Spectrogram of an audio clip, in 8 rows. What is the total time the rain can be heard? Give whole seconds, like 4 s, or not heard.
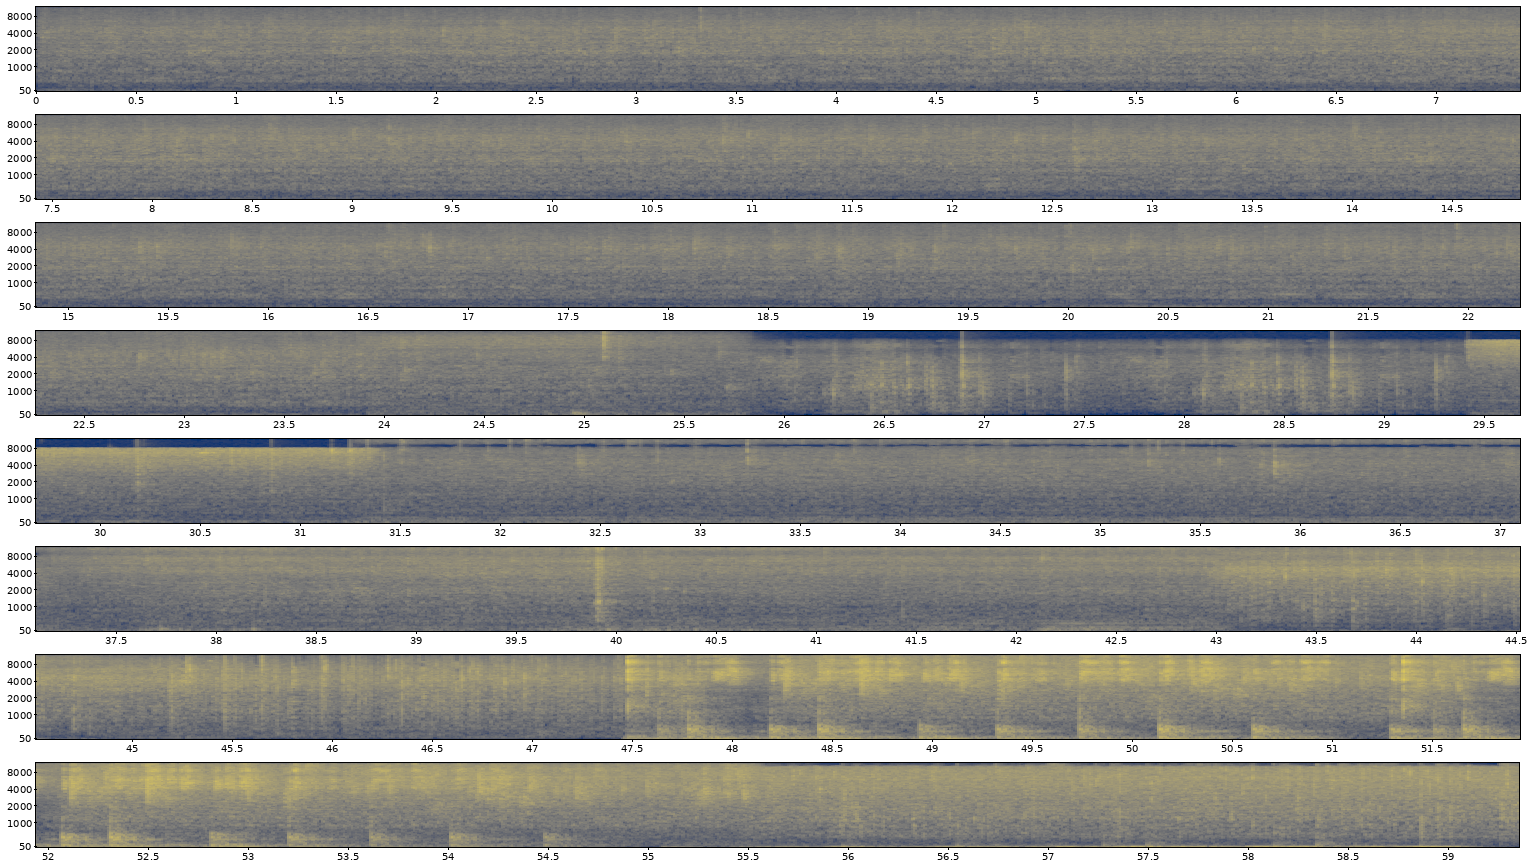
59 s.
